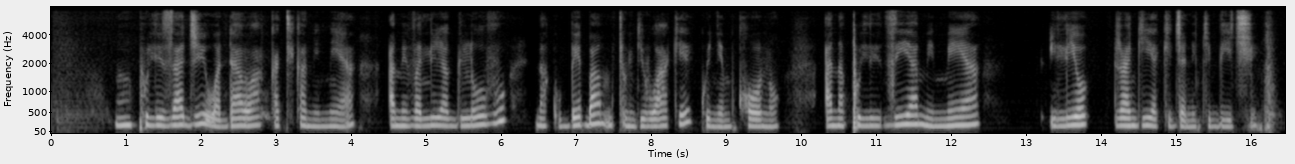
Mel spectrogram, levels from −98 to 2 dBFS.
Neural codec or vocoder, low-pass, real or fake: autoencoder, 48 kHz, 32 numbers a frame, DAC-VAE, trained on Japanese speech; 7.2 kHz; fake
